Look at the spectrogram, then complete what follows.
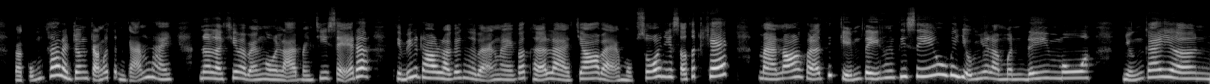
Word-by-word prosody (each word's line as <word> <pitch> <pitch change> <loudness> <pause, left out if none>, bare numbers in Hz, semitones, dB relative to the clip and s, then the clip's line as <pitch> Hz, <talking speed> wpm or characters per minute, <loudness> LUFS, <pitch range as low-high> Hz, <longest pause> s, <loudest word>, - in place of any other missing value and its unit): và 200 - -1
cũng 195 +7 -8
khá 400 - +5
là 370 - +5
trân 285 0 -2
trọng - - 0
cái 285 - -2
tình 225 -7 -6
cảm 290 - -3
này, 245 -7 -3 0.3
nên 290 0 0
là 255 -1 +2
khi 305 - 0
mà 270 - 0
bạn 215 +1 -2
ngồi 230 -2 -1
lại 200 -2 -2
bạn 210 0 -6
chia 285 +3 -7
sẻ 280 - -2
đó 375 +1 +5 0.3
thì 255 - -1
biết 335 +10 +1
đâu 300 -3 +5
là 260 -4 +2
cái 290 +4 -3
người 275 -5 -4
bạn 220 0 -3
này 220 -2 -4
có 280 - -1
thể 230 -6 -1
là 240 -6 0
cho 270 +7 +2
bạn 210 -5 -2
một 195 - -5
số 310 +2 +2
những 370 - +1
cái 350 - -1
sở 345 - -1
thích 375 - -4
khác 395 +5 +7 0.3
mà 260 -4 +1
nó, 300 +7 +4
gọi 260 -6 +1
là, 250 - +1
tiết 430 +9 -4
kiệm 220 +4 -1
tiền 270 -1 +3
hơn 320 +1 -3
tí 370 - +3
xíu. 375 +3 +1
Ví 420 - +6
dụ - - +3
như 280 +5 -4
là 260 -3 -1
mình 235 0 -4
đi 275 +4 0
mua 295 +1 0 0.3
những 230 +2 -4
cái, 340 +2 +1
ơ, 275 -3 +3
275 Hz, 300 wpm, -20 LUFS, 235-305 Hz, 0.3 s, khác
